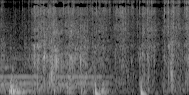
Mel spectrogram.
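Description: Plastic mailer bag crinkling as it is torn and pulled open by hand, with a few short, sharp crackles.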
